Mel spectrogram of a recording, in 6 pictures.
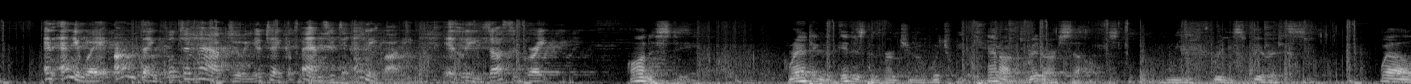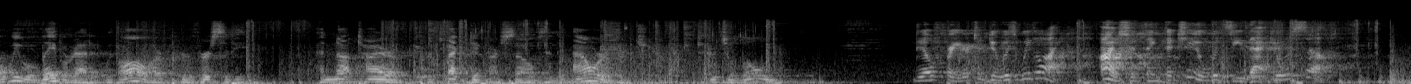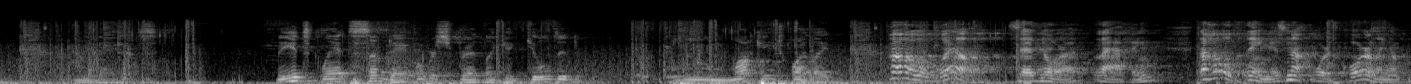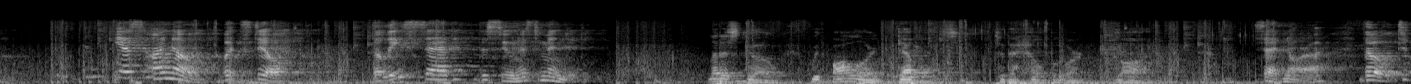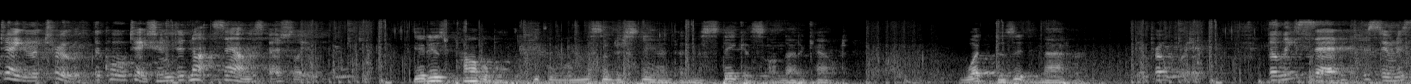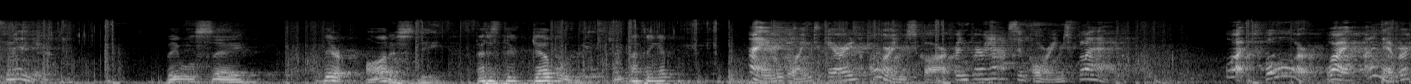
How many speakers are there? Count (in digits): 2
